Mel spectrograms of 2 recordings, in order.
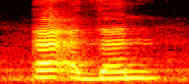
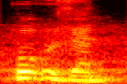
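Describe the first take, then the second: First: The word begins with the vowel a. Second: The word begins with the vowel u.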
